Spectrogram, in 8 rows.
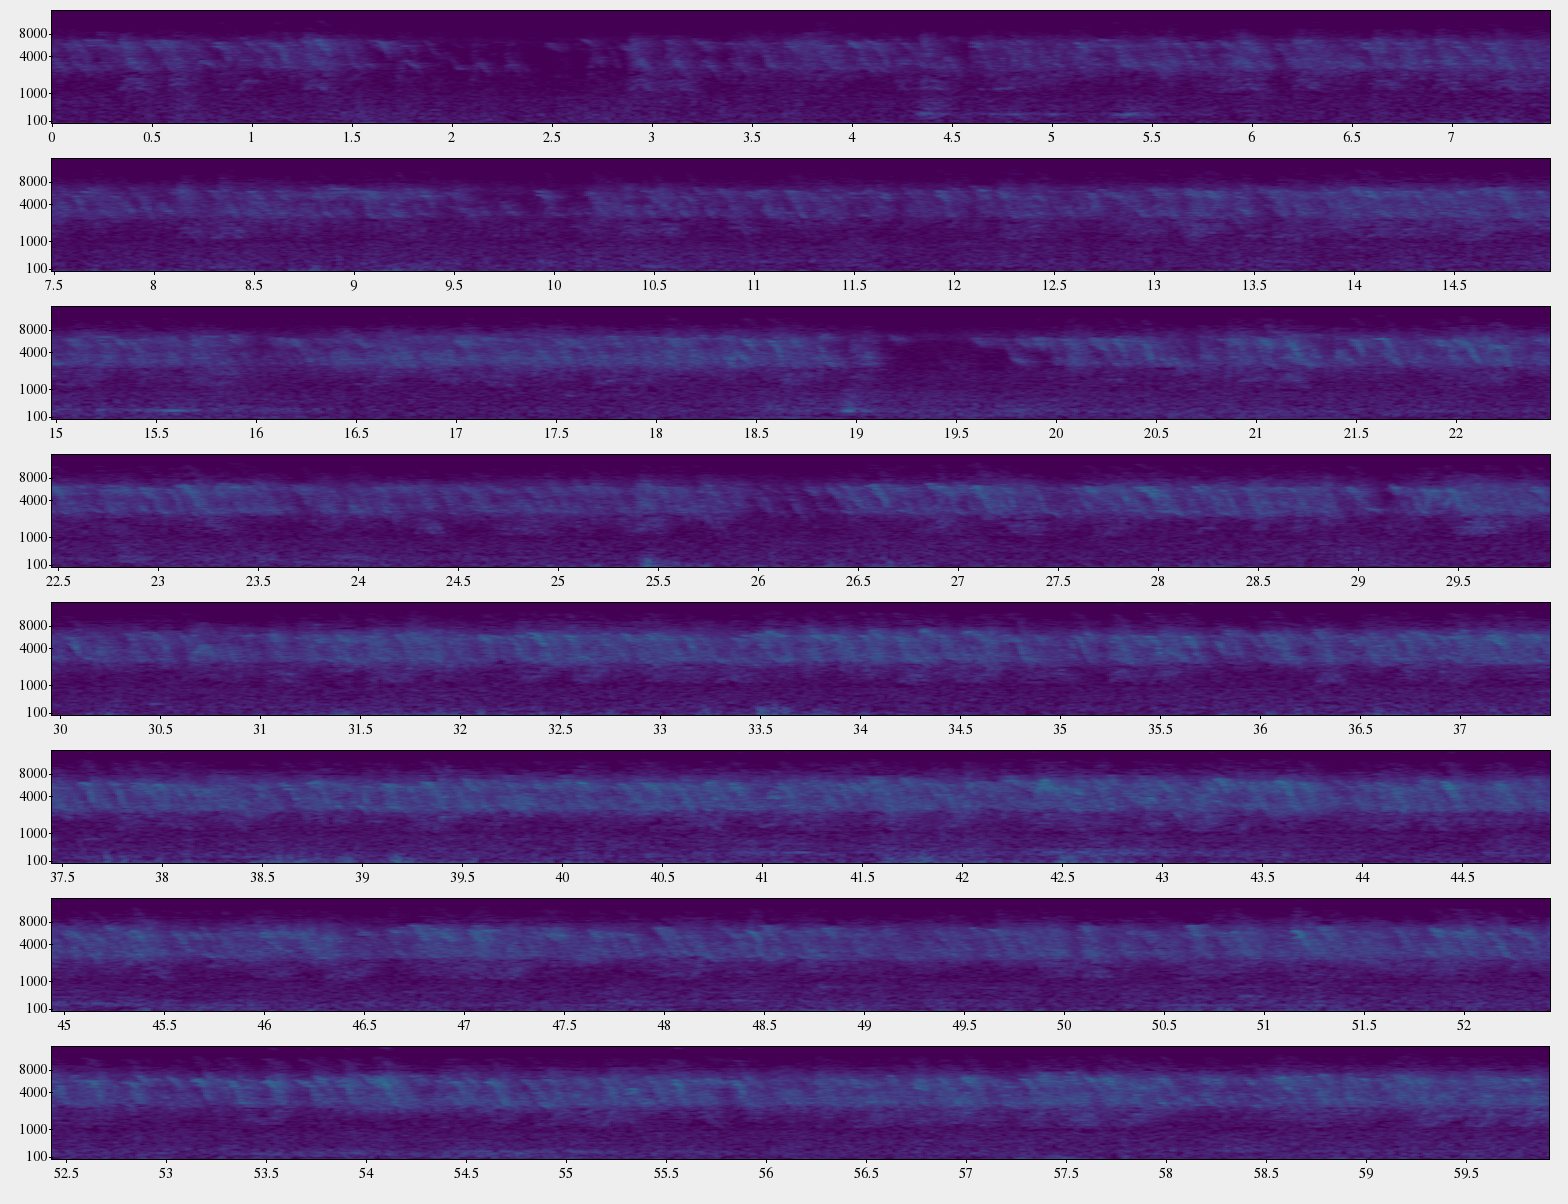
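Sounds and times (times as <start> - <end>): sparrows chirping: 0.0 - 59.9.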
